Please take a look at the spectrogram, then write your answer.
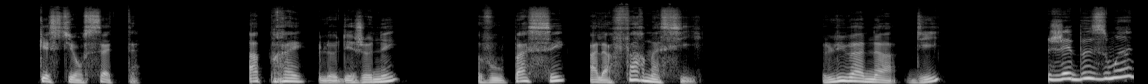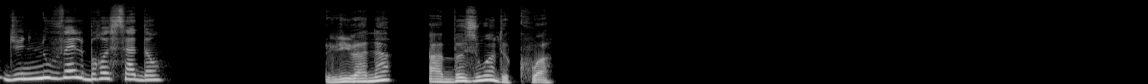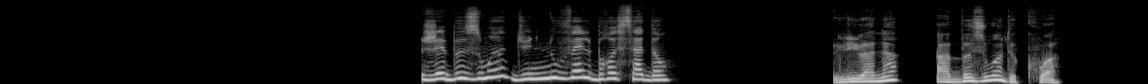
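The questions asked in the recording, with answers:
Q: Luana a besoin de quoi ?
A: D'une brosse à dents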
